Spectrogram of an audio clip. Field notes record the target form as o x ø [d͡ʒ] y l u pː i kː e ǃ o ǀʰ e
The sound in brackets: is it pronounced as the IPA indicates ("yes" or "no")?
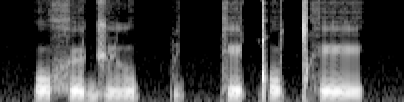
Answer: yes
